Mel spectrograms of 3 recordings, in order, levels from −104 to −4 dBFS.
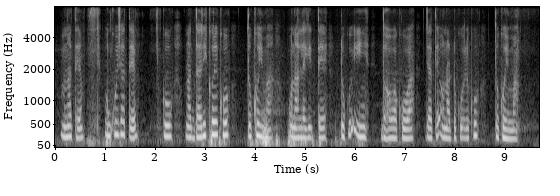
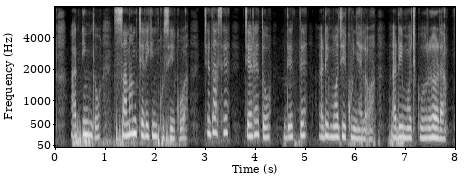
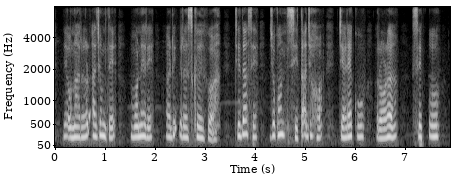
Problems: none marked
